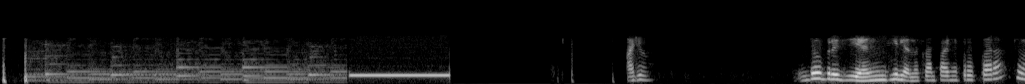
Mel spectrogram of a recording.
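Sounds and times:
loud continuous telephone line tone: 0:03.5 - 0:04.6
speech: 0:06.3 - 0:06.6, 0:08.1 - 0:10.2.

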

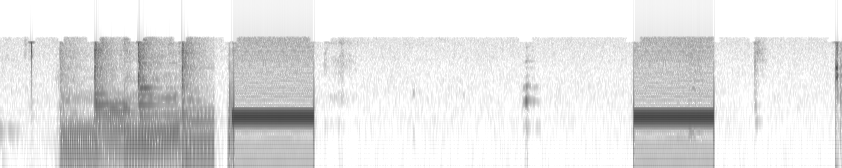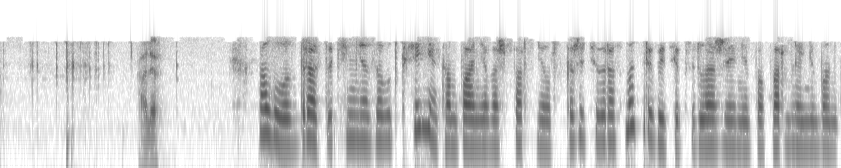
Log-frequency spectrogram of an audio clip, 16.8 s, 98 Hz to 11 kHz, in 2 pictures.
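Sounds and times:
telephone line tones while a business call is transferred: 0:02.3 - 0:03.2, 0:06.4 - 0:07.2
speech: 0:09.9 - 0:10.1, 0:11.0 - 0:16.8.

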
